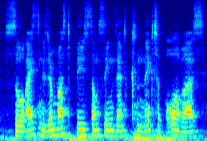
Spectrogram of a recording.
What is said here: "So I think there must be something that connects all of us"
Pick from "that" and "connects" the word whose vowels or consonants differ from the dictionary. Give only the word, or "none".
connects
